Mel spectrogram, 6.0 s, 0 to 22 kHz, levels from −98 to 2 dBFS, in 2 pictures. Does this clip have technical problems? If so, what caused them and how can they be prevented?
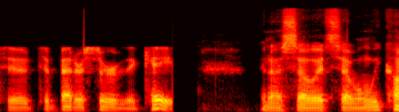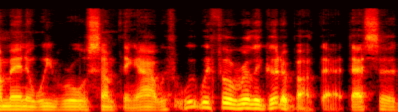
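Yes. From 0 to 1.49 s the sound is dull, with nothing above 3.8 kHz, and about 5 dB quieter. A 188 ms silence marks the switch back. This points to an input switched to a poorer device, likely a fallback microphone or headset call profile. Locking the input device before recording prevents it.

Short skips of roughly 10 ms fall at 0.64, 1.63 and 4.59 s, the last just after "something out we we". This is audio missing between chunks, consistent with one-second processing blocks. Overlapping or gapless buffer handoffs prevent it.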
